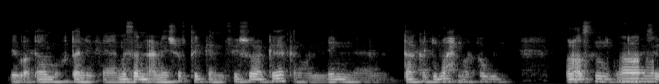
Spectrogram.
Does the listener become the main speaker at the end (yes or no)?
no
